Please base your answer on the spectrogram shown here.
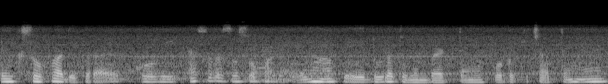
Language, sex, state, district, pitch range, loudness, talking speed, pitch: Hindi, male, Chhattisgarh, Sukma, 105-130 Hz, -22 LUFS, 195 wpm, 125 Hz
